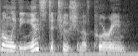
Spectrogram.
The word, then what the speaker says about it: Purim: The book's primary theme is to record the institution of Purim, and it's pronounced Purim. I actually looked it up. It's pronounced Purim, and it's an annual festival usually taking place in the months, our months, of February and March.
